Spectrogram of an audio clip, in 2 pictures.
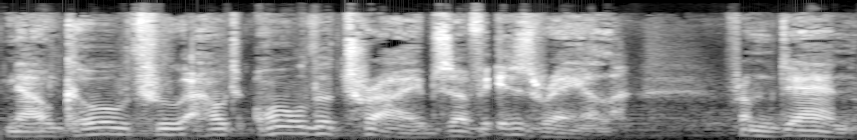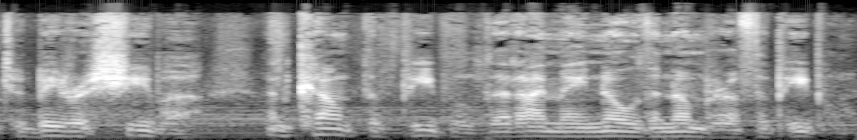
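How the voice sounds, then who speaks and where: A man's voice: fairly low pitch, expressive, unhurried, pushed and bright, slight background noise. An actor playing a commanding ancient king in a dramatized audio Bible.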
